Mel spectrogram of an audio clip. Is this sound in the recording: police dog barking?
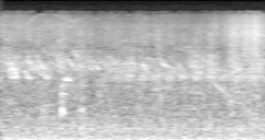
no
